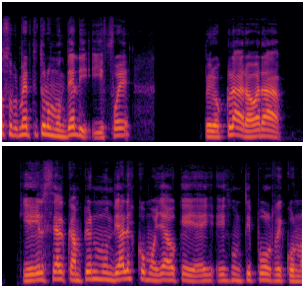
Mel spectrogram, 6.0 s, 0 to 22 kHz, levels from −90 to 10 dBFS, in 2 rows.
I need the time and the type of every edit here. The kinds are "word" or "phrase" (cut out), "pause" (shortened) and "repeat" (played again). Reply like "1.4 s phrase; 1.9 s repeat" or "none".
none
